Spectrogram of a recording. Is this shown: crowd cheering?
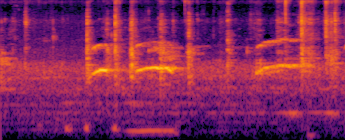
no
